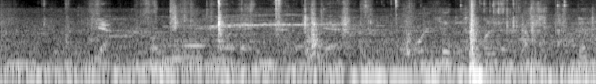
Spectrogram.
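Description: Metal lock-picking tool clicking and scraping inside a Honda car's front door lock, then a sharp clunk about three and a half seconds in as the lock gives and the door is pulled open.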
